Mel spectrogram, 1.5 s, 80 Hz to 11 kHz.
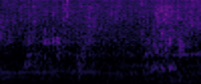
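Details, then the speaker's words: New Barrow SPB17-S V2 pump in a PC water-cooling loop, speed turned up: steady hum with trickling, gurgling water as air moves through the loop; air bubbles in water-cooling loop. "Especially as all the air's now moving. Yeah, that's what it used to sound like on the other pump."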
